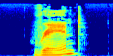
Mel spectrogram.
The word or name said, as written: rant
